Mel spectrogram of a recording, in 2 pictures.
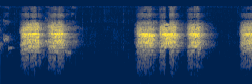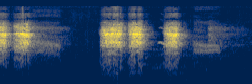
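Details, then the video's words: Used to draw racket-tailed treepies in for photography, this recording holds four groups of two or three loud, rasping calls, each group about a second and a half apart. "เสียงนกกาแวน คมชัด Racket-tailed Treepie sound"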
